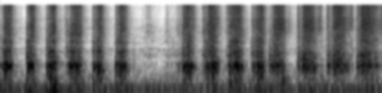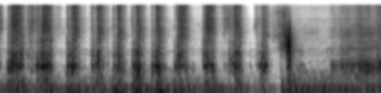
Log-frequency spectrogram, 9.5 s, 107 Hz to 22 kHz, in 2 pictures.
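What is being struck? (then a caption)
Leather shoe scrubbed with a plastic bristle brush. A pink plastic bristle brush scrubs the dry upper of a black leather lace-up shoe, hollow and empty and held in a gloved hand. About 25 quick, bright, raspy strokes come in a steady rhythm, with a brief pause near two seconds. A sharper scrape near the end gives way to a soft, steady hiss.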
